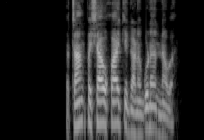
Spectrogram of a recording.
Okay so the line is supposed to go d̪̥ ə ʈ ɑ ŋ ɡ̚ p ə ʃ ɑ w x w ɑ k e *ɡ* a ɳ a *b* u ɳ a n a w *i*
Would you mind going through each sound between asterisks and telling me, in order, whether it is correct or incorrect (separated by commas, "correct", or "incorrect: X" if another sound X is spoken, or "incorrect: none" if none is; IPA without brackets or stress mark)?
correct, incorrect: ɡ, incorrect: a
